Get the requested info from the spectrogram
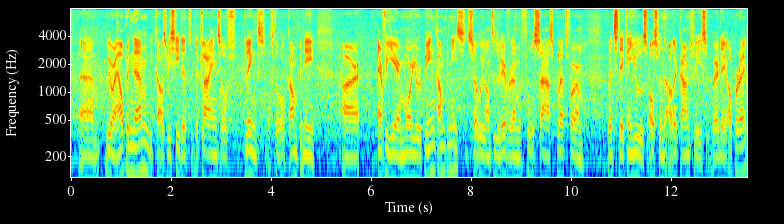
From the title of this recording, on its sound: live recorded from Money2020 (June 2023)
